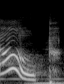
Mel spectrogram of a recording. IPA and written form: əʊp (ope)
